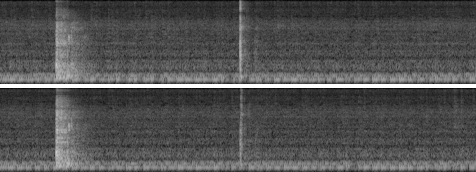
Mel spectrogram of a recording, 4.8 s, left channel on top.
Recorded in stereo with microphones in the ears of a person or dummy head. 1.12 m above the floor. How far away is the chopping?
About 0.9 m.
